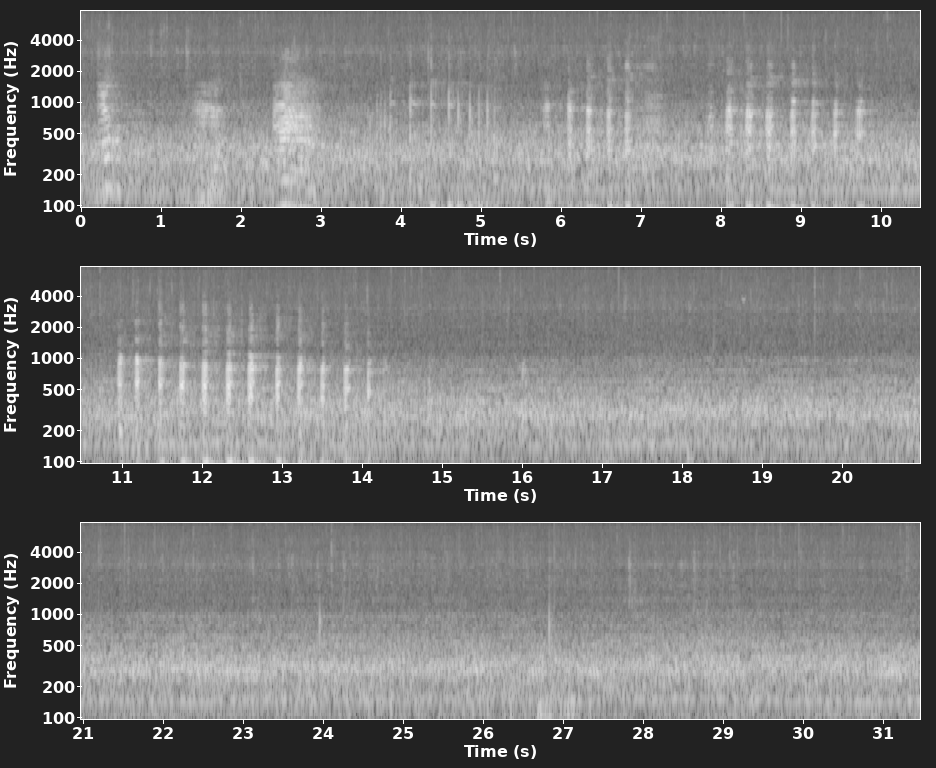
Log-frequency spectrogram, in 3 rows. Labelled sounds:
0.2	0.5	humpback whale, 1.3 to 1.5 kHz
1.5	1.7	humpback whale, 1.3 to 1.6 kHz
6.6	6.8	humpback whale, 1.6 to 1.7 kHz
7.1	7.3	humpback whale, 1.1 to 1.2 kHz
8.3	9.2	humpback whale, 1.4 to 1.7 kHz
11.2	11.4	humpback whale, 0.84 to 1.0 kHz
12.5	12.9	humpback whale, 0.78 to 1.2 kHz

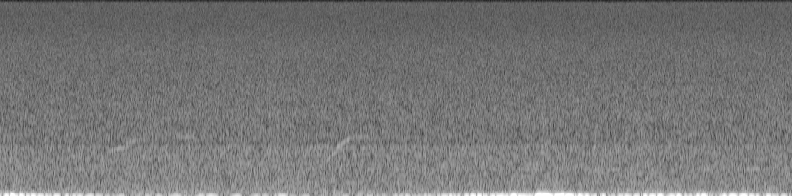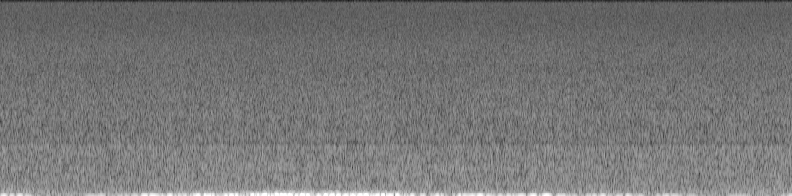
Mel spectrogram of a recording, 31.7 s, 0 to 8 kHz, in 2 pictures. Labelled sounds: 6.7	7.0	Pacific white-sided dolphin, 0.80 to 0.93 kHz

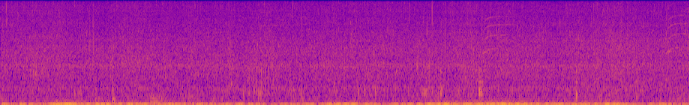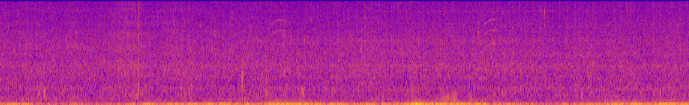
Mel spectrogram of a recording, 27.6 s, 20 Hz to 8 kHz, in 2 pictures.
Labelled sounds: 2.7	3.3	fish, 0 to 0.44 kHz
5.0	6.3	killer whale, 3.7 to 4.5 kHz
8.1	9.8	noise likely from the mooring, 0 to 1.1 kHz
9.5	10.4	killer whale, 1.4 to 5.5 kHz
13.1	13.9	killer whale, 1.5 to 5.6 kHz
18.8	19.8	killer whale, 2.7 to 5.1 kHz
22.4	23.0	fish, 0 to 0.47 kHz
23.2	24.1	killer whale, 1.6 to 5.1 kHz

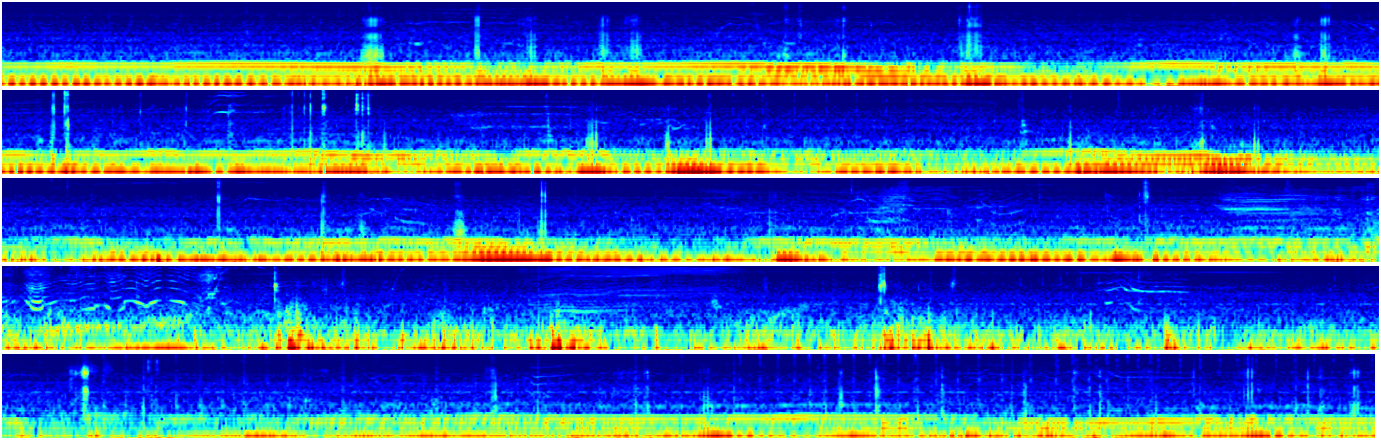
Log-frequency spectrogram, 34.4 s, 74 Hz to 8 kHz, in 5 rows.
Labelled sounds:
1.9	2.6	killer whale, southern Alaska resident, 0.59 to 8.0 kHz
3.5	3.9	killer whale, southern Alaska resident, 0.84 to 5.5 kHz
6.8	7.1	killer whale, southern Alaska resident, 1.9 to 6.1 kHz
7.7	8.3	killer whale, southern Alaska resident, 0.91 to 8.0 kHz
9.1	10.0	killer whale, southern Alaska resident, 0.82 to 6.8 kHz
13.4	13.8	killer whale, southern Alaska resident, 1.7 to 3.7 kHz
14.9	15.3	killer whale, southern Alaska resident, 1.5 to 3.3 kHz
15.6	16.0	killer whale, southern Alaska resident, 0.55 to 3.0 kHz
17.4	19.1	killer whale, southern Alaska resident, 0.57 to 8.0 kHz
19.8	21.8	killer whale, southern Alaska resident, 0.64 to 8.0 kHz
23.3	24.5	killer whale, southern Alaska resident, 0.41 to 8.0 kHz
25.9	27.8	killer whale, southern Alaska resident, 0.55 to 8.0 kHz
30.1	30.6	killer whale, southern Alaska resident, 1.3 to 5.6 kHz
32.3	33.6	killer whale, southern Alaska resident, 1.8 to 4.3 kHz

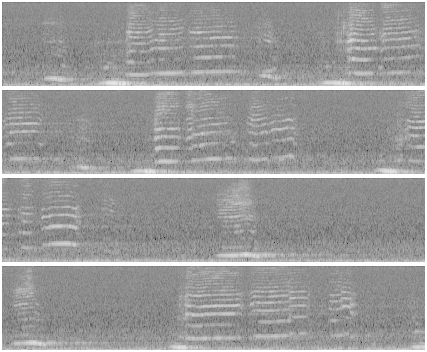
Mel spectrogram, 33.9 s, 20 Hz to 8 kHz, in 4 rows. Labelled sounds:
0.8	1.1	humpback whale, 1.8 to 3.9 kHz
2.5	4.7	humpback whale, 0.99 to 8.0 kHz
5.1	5.5	humpback whale, 1.8 to 3.7 kHz
6.6	9.2	humpback whale, 0.90 to 8.0 kHz
10.0	10.2	humpback whale, 1.2 to 1.4 kHz
11.4	13.1	humpback whale, 0.83 to 7.9 kHz
13.3	14.3	humpback whale, 1.2 to 6.1 kHz
16.3	18.5	humpback whale, 0.93 to 8.0 kHz
21.2	22.0	humpback whale, 1.1 to 5.4 kHz
25.6	26.1	humpback whale, 1.8 to 6.5 kHz
28.9	32.5	humpback whale, 0.83 to 8.0 kHz

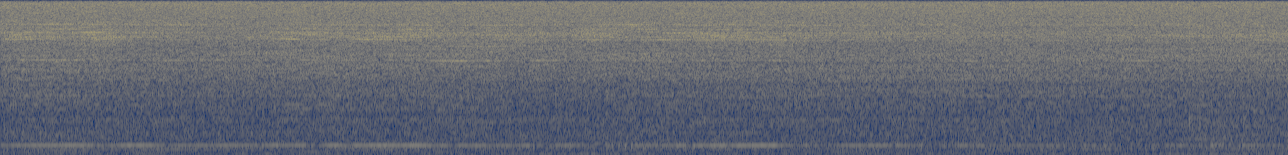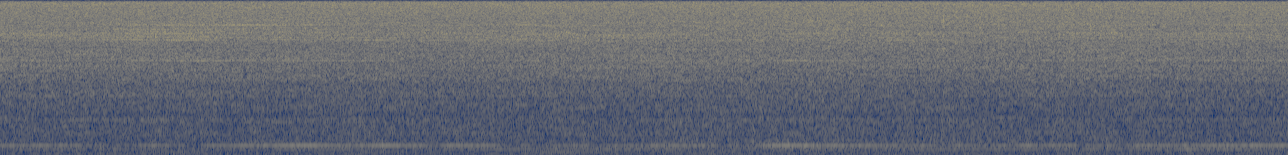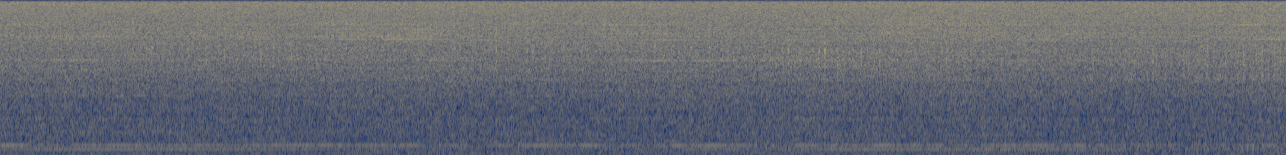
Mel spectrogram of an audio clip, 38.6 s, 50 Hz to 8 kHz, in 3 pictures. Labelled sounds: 5.3	5.7	vessel noise, 2.3 to 2.4 kHz
38.3	38.6	vessel noise, 3.6 to 3.8 kHz

